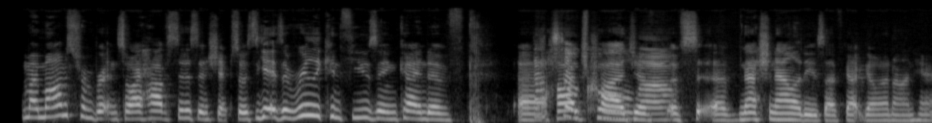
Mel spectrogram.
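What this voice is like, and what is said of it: American accent. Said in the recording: “has got an American accent”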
